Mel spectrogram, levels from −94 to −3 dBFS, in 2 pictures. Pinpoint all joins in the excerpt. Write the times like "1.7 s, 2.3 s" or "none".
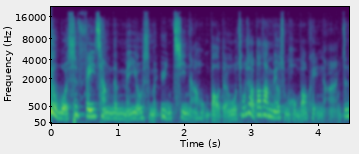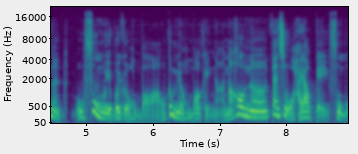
4.3 s, 4.7 s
